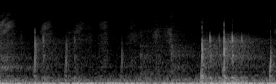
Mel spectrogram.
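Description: Pen strokes scratching across paper as electrical circuit equation terms are written out by hand, a run of short, close, dry scrapes and taps over a steady low background hum, with no talking.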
